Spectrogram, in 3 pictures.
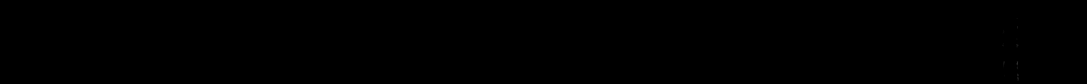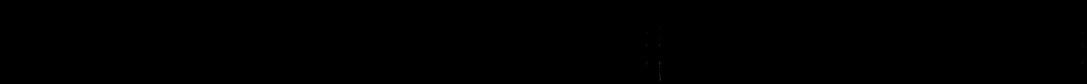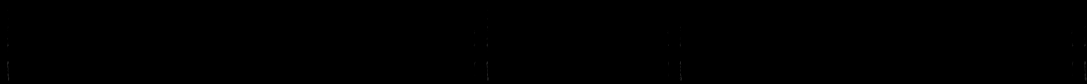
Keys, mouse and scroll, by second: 10.0-16.9 drag, 17.3-21.7 drag, 21.7-25.3 drag, 25.3 ], 25.7 ], 26.1 ], 26.5 click, 26.5 click, 27.6 ], 28.0 ], 28.4 click, 28.4 [, 28.4-32.6 drag.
